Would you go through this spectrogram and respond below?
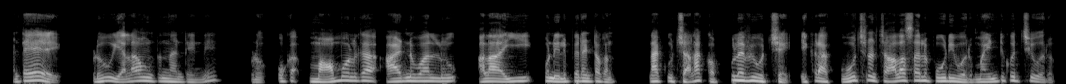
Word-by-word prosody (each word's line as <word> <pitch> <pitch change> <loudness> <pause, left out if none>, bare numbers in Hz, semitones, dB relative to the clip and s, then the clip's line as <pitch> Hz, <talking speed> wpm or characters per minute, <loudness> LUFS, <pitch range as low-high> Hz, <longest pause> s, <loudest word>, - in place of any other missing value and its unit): అంటే 150 +8 0 0.3
ఇప్పుడు 130 +2 -8 0.2
ఎలా 145 +6 -1
ఉంటుందంటే 135 -7 -3
అండి. 125 +10 -8 0.3
ఇప్పుడు 110 -1 -10 0.2
ఒక 140 - -7 0.3
మామూలుగా 170 +7 +2 0.2
ఆడిన 145 +4 +3
వాళ్ళు, 150 -1 +1 0.3
అలా 140 +1 +5
అయ్యి, 145 +4 0 0.2
పోనీ 150 -3 +2
ఎళ్ళిపోయారంటే 145 +1 0
ఒక 120 - -5
అన్ 110 - -16 0.4
నాకు 140 +1 +3
చాలా 170 - +3
కప్పులు 185 - 0
అవి 175 0 +3
వచ్చాయి. 135 -2 0 0.2
ఇక్కడ 120 - 0 0.2
కోచ్ 160 +9 0
నన్ను 180 -5 0
చాలా 175 - +4
సార్లు 180 -1 +2
పొగిడేవారు. 145 -8 +1
మా - - 0
ఇంటికి 165 +7 -5
వచ్చేవారు. 125 -10 -4
145 Hz, 170 wpm, -23 LUFS, 130-165 Hz, 0.4 s, అలా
